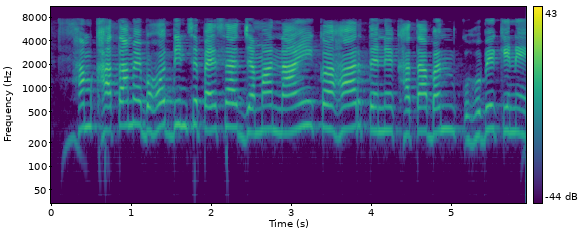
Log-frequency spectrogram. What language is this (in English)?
Magahi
